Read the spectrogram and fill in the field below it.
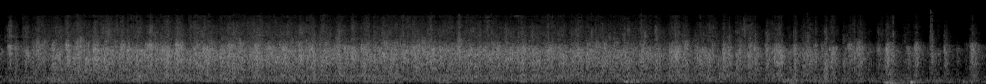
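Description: A large awards-ceremony audience applauds the winners with loud, dense, sustained clapping that stays full throughout and thins only slightly near the end.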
